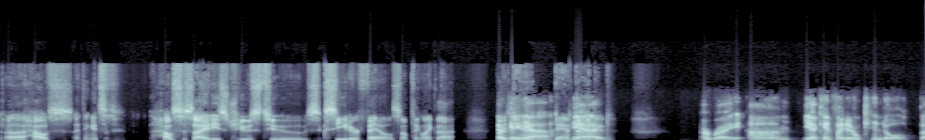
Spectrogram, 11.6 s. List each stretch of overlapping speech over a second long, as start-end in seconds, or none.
6.2-7.7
